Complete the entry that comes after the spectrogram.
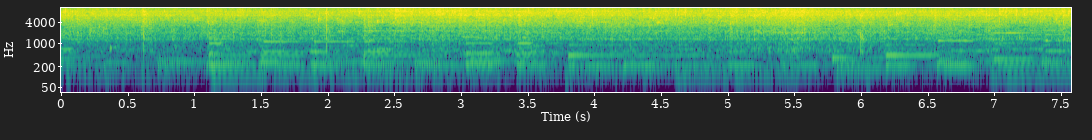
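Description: Sliced onion, whole spices and green chilli sizzling steadily in hot oil and ghee in an aluminium pressure cooker as the onion is dropped in.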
